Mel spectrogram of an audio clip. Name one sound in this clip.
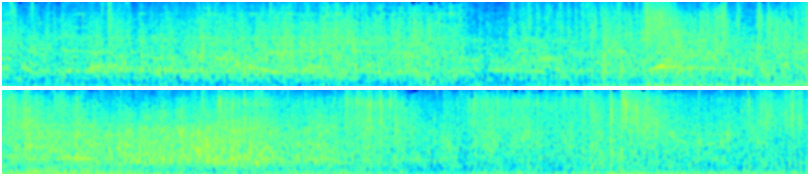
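A burning vehicle roars with flames.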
